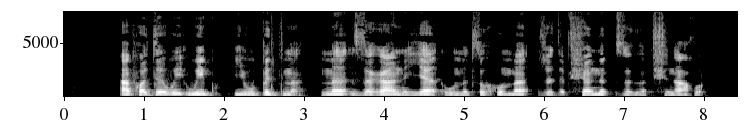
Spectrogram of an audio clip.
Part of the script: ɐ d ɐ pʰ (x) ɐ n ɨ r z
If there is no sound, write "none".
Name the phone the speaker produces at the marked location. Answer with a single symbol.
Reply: ʃ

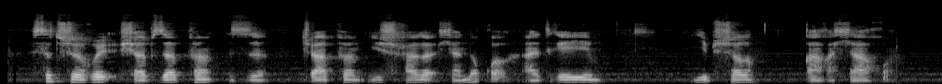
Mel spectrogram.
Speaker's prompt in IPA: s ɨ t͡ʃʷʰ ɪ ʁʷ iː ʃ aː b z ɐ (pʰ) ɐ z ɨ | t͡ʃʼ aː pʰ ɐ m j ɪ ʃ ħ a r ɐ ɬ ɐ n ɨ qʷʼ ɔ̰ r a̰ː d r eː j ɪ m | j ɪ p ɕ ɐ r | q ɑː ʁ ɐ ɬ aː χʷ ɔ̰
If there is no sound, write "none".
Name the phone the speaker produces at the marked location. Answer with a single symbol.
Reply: pʰ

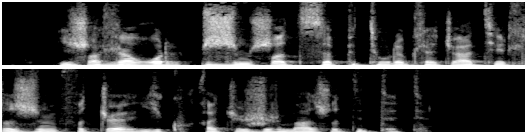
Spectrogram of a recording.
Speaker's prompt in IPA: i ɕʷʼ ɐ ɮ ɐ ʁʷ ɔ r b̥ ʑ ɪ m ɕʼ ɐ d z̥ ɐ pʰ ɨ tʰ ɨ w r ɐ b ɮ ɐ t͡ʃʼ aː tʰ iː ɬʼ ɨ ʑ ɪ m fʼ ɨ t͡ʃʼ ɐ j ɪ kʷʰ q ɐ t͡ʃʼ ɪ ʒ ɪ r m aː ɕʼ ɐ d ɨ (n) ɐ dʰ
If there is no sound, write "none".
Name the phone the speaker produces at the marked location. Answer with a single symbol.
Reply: d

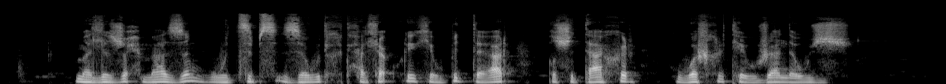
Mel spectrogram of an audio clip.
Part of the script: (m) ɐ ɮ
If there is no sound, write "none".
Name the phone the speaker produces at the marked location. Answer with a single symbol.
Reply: m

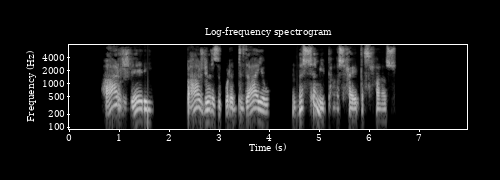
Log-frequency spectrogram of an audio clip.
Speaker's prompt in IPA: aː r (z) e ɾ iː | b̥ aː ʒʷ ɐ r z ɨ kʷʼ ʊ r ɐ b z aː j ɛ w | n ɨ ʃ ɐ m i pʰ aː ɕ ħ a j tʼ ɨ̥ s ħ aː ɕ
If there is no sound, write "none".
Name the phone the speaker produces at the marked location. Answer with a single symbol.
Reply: ʒ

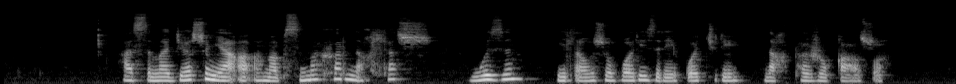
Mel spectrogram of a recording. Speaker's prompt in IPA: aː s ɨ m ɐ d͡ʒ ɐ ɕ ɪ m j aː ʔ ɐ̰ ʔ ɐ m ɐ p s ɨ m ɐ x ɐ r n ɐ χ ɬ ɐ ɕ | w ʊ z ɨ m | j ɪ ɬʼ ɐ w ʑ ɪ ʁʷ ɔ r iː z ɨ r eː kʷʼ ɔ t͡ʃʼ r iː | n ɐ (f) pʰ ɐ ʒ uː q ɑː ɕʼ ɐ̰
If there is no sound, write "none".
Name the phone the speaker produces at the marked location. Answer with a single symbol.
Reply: χ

